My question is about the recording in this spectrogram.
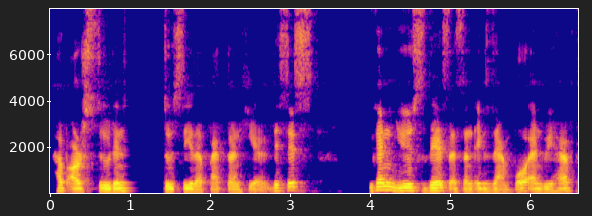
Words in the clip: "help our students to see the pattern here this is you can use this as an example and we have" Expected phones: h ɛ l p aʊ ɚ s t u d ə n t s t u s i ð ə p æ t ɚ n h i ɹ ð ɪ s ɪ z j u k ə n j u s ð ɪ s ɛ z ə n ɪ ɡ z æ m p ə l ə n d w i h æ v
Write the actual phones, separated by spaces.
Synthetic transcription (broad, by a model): h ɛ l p aʊ ɚ s t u d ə n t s t u s i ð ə p æ t ɚ n h i ɹ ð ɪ s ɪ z j u k ə n j u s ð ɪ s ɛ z ə n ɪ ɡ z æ m p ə l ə n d w i h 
